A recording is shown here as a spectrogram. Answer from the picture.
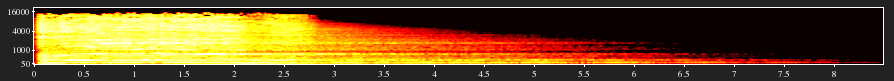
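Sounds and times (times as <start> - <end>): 
beast creature groaning: 0.0 - 3.1.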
